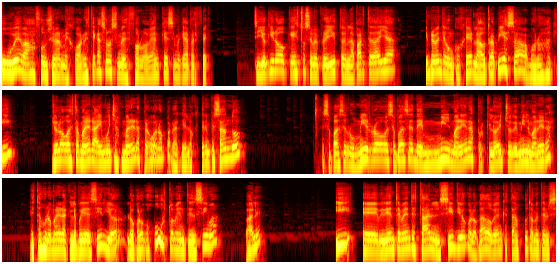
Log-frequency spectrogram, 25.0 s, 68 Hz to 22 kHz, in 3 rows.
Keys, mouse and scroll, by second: 1.0 middle click, 2.6 middle click, 3.7 middle click, 5.6 middle click, 6.4 right click, 8.0 click, 8.6 right click, 9.8 g, 12.3 r, 16.8 g.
